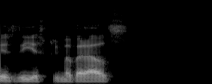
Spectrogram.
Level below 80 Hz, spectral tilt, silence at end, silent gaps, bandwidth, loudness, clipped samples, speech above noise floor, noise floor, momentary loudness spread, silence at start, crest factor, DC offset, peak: -70 dBFS; -6 dB/octave; 0.85 s; none; 14 kHz; -32 LUFS; under 0.1%; over 58 dB; under -90 dBFS; 11 LU; 0 s; 18 dB; under 0.1%; -16 dBFS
